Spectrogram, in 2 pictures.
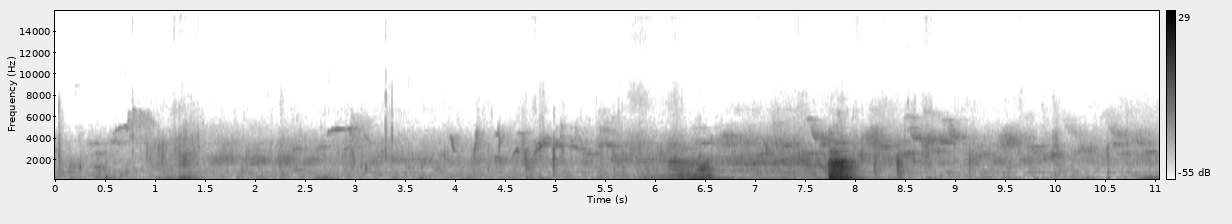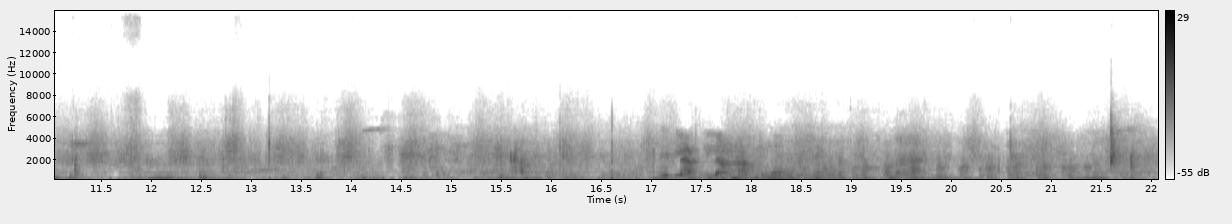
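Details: Two-tooth cow kept with her young calf in Kagail union, Gabtali, Bogura district; a loud, drawn-out harmonic moo peaks near the eighth second, a fainter lowing follows later, with people talking quietly and farmyard background noise throughout.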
